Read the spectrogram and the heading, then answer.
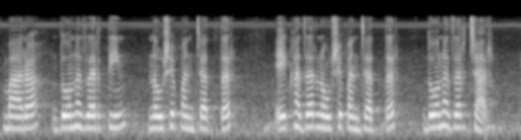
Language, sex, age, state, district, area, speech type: Marathi, female, 18-30, Maharashtra, Pune, rural, spontaneous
